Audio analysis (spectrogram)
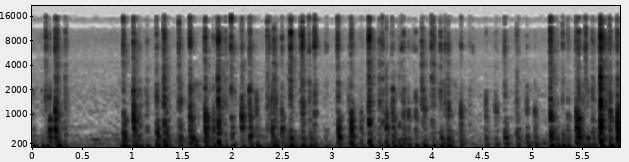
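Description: Fingertips of both hands type fast on the backlit, low-profile scissor-switch keyboard with plastic keycaps of an aluminum MacBook Air resting on a table. A dense, rapid stream of short, dry key taps with a soft low thud beneath bright clicky tops, each tap dying away almost instantly, with a few slightly harder strikes near the end.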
